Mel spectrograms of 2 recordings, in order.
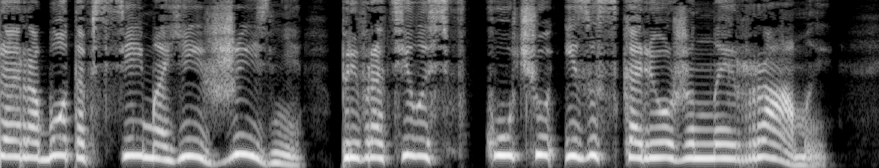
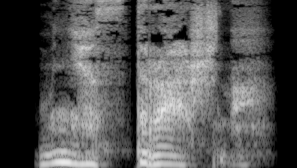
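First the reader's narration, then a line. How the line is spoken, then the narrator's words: Astonished whisper. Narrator (Russian): прошептал голосом, полным изумления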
